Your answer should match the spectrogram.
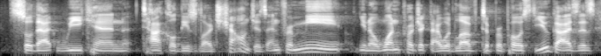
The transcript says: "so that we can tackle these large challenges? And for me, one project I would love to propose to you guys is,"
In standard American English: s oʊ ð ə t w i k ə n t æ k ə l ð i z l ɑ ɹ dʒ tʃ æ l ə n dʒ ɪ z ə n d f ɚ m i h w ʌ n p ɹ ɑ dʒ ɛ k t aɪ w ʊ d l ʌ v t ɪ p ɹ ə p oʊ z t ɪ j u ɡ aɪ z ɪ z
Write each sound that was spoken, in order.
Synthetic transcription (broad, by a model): s oʊ ð ə t w i k ə n t æ k l ð i z l ɑ ɹ dʒ tʃ æ l ə n dʒ ɪ z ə n f ɚ m i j w ʌ n p ɹ ɑ dʒ ɛ k t aɪ w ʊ d l ʌ v t ɪ p ɹ ə p oʊ z t ɪ j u ɡ aɪ z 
